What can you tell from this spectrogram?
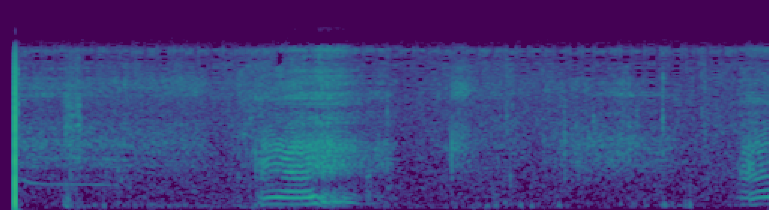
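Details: A man who claims he doesn't snore: a single soft, rumbling snore on an inward breath in a quiet room, followed by faint breathing; ordinary snoring.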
